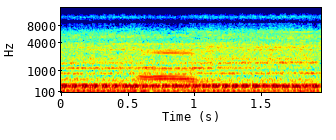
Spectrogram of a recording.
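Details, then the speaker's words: Honda B18C1 after in-frame rebuild, first start, header not yet connected (blown gasket): loud raspy exhaust with lumpy, unsettled idle; throttle position sensor out of adjustment, new TPS and screws to be fitted and calibrated. Previously would die without throttle. "the tps sensor's out of whack so i'm going to go and order a new tps into a new screws because there's no washers and we're going to calibrate it that's why it's idling so rough"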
